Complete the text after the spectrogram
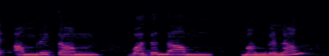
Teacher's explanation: जब हम हिंदी और संस्कृत में जब शब्द के अंतिम अक्षर पर अनुस्वार या बिंदी होता है तो हम उसका उच्चारण म के रूप में करते हैं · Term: म चा उच्चारण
